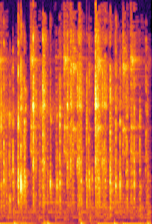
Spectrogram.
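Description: Typing on a computer keyboard: a quick, uneven run of keystrokes, several a second.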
